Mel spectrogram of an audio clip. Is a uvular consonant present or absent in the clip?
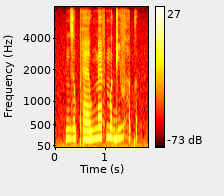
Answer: absent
